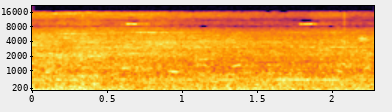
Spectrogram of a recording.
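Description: Street traffic noise, with motorcycles riding past below: a steady low noise without a distinct engine pitch.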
